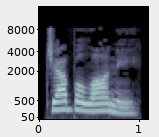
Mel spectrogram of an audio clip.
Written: jabulani

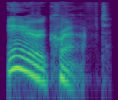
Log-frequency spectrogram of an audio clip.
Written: aircraft

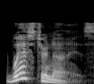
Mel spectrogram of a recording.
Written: westernize

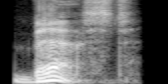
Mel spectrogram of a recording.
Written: best

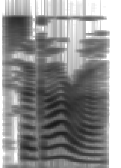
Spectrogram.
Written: sagara

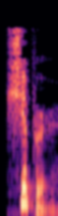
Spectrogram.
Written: shipper

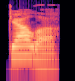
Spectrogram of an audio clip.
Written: galla

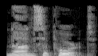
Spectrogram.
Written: nonsupport

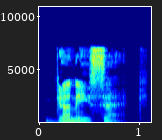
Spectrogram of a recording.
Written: gunnysack

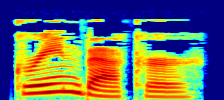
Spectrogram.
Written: greenbacker

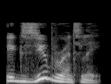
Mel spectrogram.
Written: exuberantly

